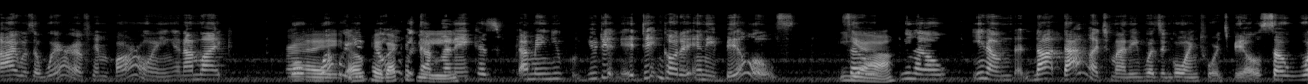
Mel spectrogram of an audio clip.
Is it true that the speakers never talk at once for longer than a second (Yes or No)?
No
